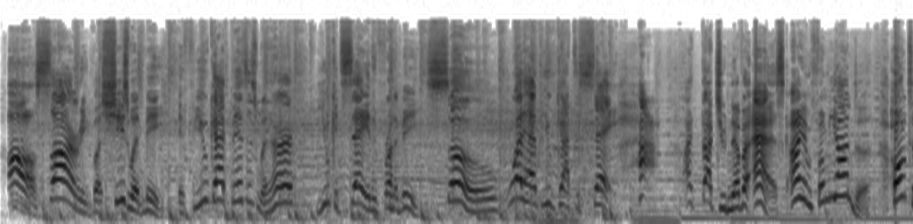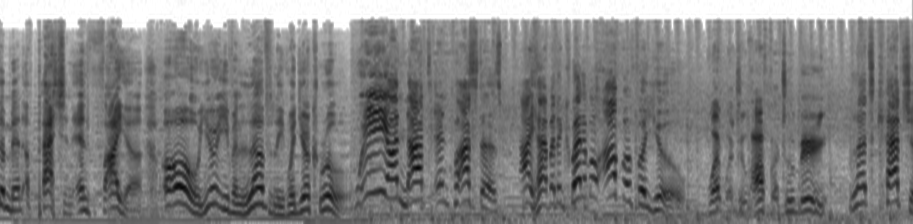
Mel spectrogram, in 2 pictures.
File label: Character music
